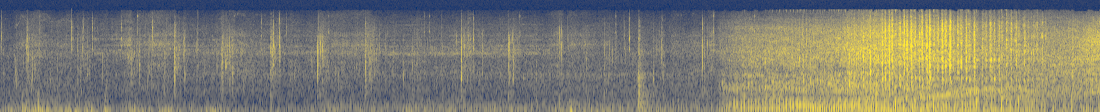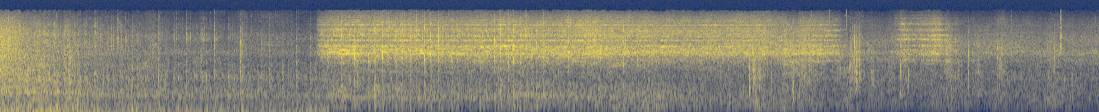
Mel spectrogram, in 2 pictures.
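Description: A motorcycle and a car pass close by. The motorcycle engine's low, even sound comes in suddenly about seven seconds in, is loudest for a couple of seconds and then fades away over several seconds. Light footsteps on pavement tick away underneath.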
